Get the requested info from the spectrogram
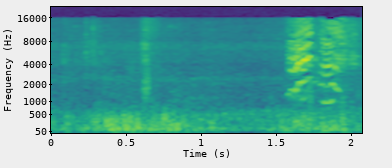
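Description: A toddler's short, high-pitched wavering squeal near the end, over a low rumbling background.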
